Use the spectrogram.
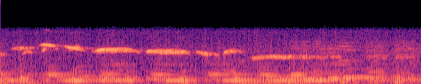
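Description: Someone whistles a wavering melody, the notes sliding and gliding in a continuous tune over a faint musical backing.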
